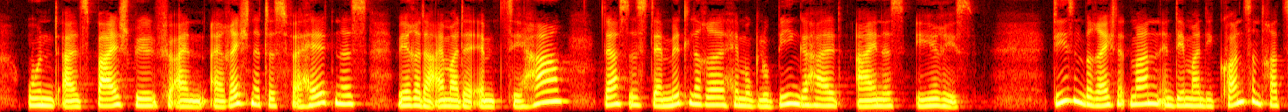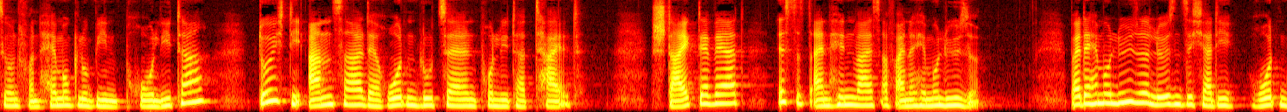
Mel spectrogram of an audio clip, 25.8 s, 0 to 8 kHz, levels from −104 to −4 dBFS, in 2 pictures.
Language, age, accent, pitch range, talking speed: German, 40-59, German, 170-225 Hz, 135 wpm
